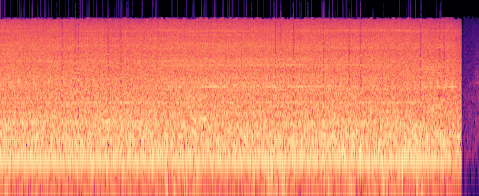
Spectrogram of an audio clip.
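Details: Truck idling after a broken bolt was removed from the exhaust flange: loud, steady exhaust roar with an even pulse and no ticking or puffing leak at the manifold. The exhaust sounds sealed and healthy after the repair.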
